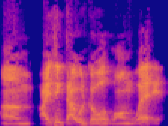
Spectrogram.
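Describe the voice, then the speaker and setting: A man's voice: mid-range voice, fairly even intonation, moderate pace, fairly bright tone. Blunt, casual male panelist. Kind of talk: casual discussion.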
